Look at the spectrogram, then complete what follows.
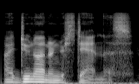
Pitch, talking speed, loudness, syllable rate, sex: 95 Hz, 215 wpm, -16 LUFS, 5.5 syllables/s, male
